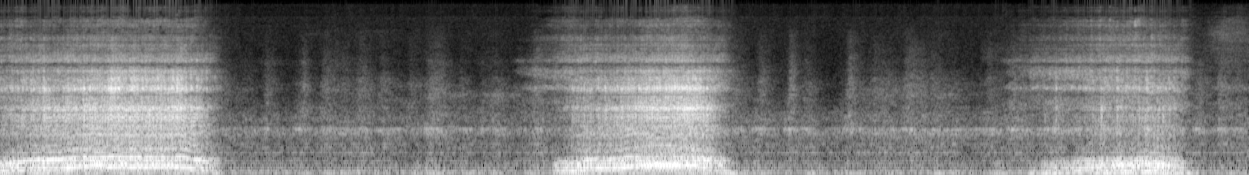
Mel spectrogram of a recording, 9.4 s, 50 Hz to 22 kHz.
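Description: Three loud, rough, rattling snores on inhaling, about 16 a minute, with quiet pauses between.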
